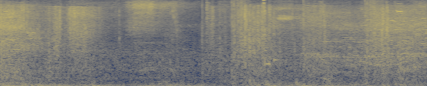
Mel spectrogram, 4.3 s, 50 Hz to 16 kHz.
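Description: Gunfire from the Fallout 76 video game, a string of muffled, fairly distant shots over a dense, rumbling battle ambience that runs throughout.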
